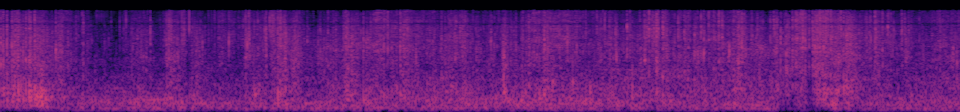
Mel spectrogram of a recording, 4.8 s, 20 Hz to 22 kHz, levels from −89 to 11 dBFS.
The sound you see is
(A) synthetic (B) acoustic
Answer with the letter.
B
